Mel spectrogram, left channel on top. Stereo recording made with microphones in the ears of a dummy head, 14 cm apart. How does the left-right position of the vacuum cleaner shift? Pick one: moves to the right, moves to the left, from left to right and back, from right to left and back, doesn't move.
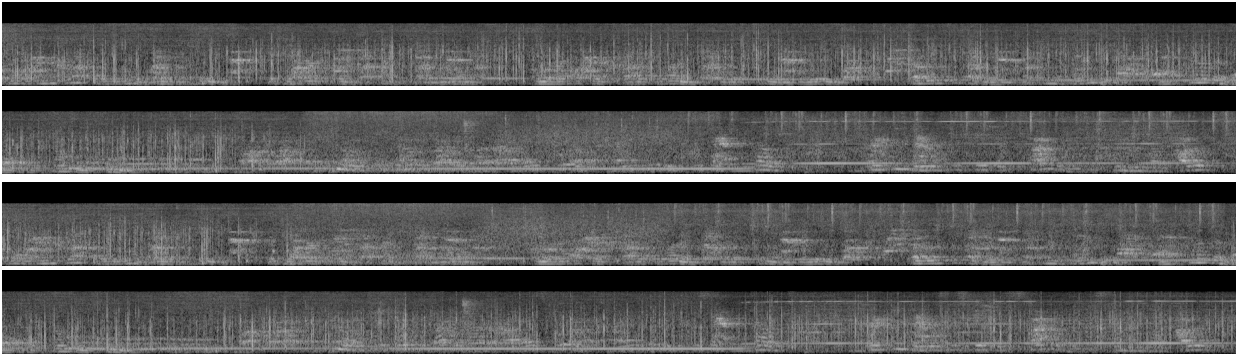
doesn't move.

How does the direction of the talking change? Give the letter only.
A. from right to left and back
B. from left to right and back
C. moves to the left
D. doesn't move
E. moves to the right
E.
